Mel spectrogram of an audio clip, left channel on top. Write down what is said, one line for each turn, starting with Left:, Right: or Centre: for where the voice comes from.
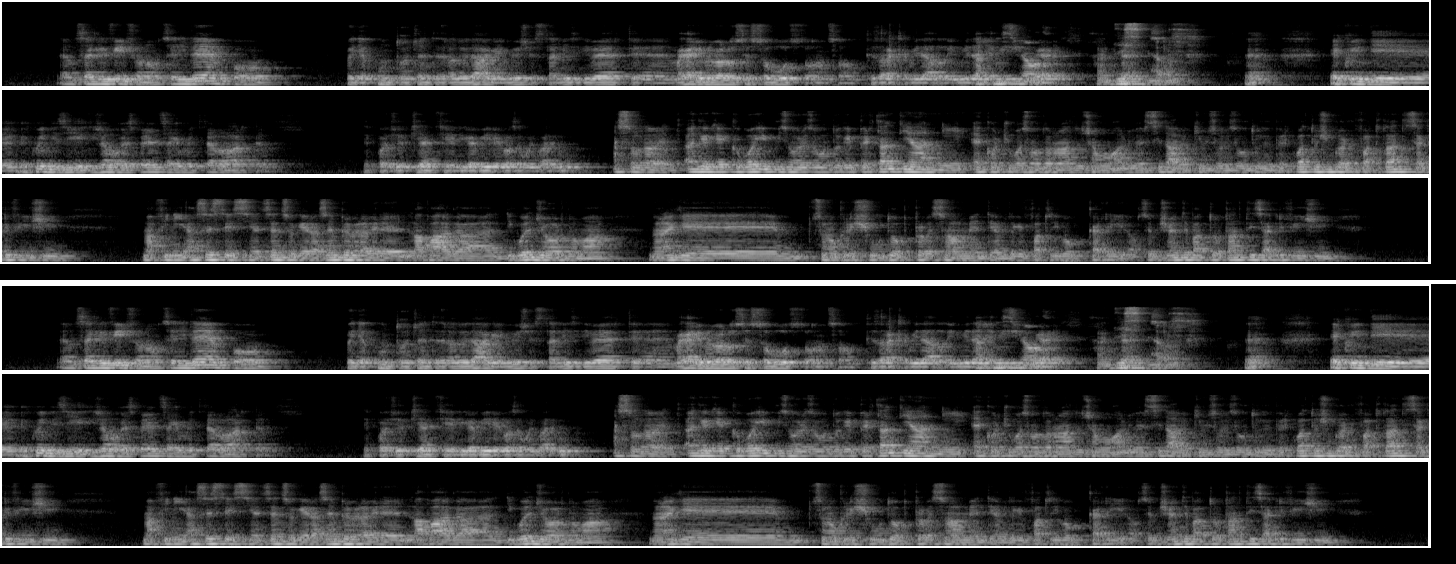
Right: È un sacrificio, no? Sia di tempo, vedi appunto gente della tua età che invece sta lì, si diverte, eh, magari proprio allo stesso posto, non so, ti sarà capitato, ti invita
Left: Tantissime
Right: gli amici, magari.
Left: volte, tantissime
Right: Eh,
Left: volte.
Right: eh. E quindi, e quindi sì, diciamo che è esperienza che metti da parte e poi cerchi anche di capire cosa vuoi fare tu.
Left: Assolutamente, anche perché ecco, poi mi sono reso conto che per tanti anni, ecco perché poi sono tornato, diciamo, all'università, perché mi sono reso conto che per 4-5 anni ho fatto tanti sacrifici, ma fini a se stessi, nel senso che era sempre per avere la paga di quel giorno, ma non è che mm, sono cresciuto professionalmente, capito che ho fatto tipo carriera, ho semplicemente fatto tanti sacrifici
